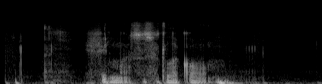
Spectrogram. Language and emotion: Russian, neutral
